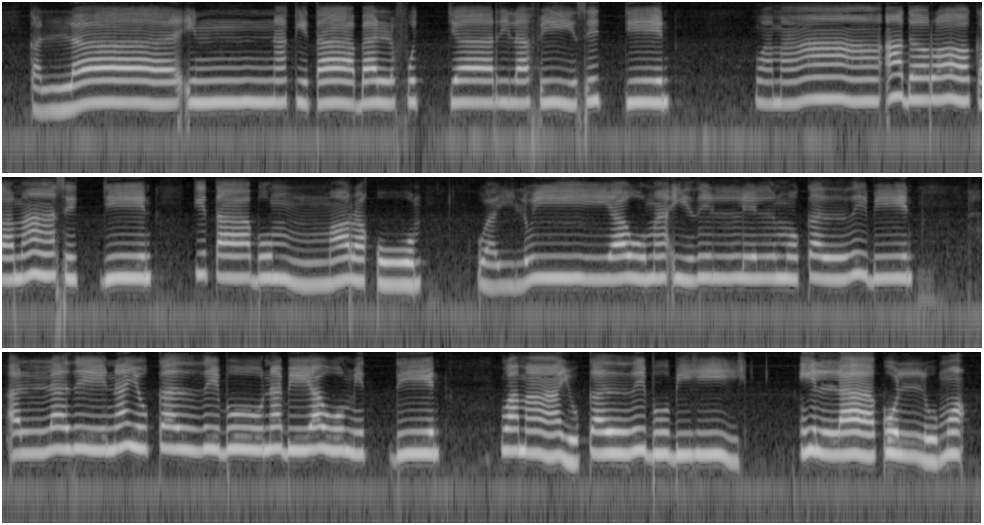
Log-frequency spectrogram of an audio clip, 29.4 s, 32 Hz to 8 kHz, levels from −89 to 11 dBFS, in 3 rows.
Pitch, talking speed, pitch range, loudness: 310 Hz, 50 wpm, 295-320 Hz, -20 LUFS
